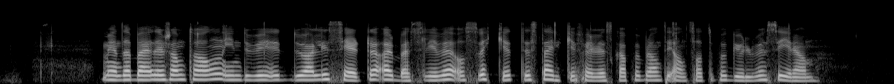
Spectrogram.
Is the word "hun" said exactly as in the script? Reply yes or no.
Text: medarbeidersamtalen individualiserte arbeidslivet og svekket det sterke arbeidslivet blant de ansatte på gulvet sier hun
no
